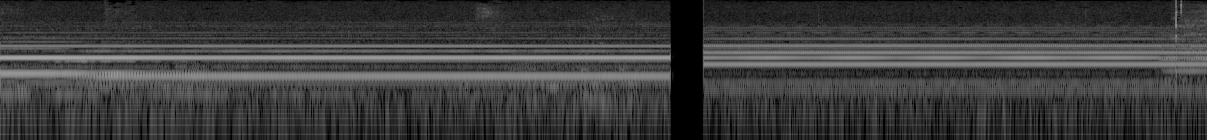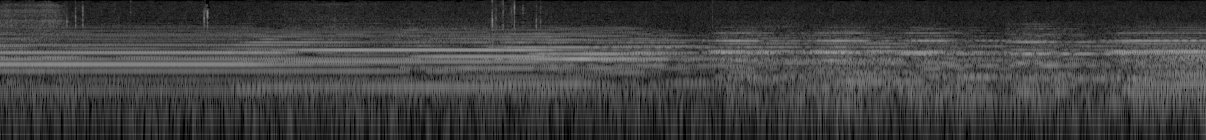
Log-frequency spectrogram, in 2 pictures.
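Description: Pipe organ playing sustained chords in a large reverberant church. The sound cuts out for an instant about three and a half seconds in. In the second half the notes change more often and the level dips a little.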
